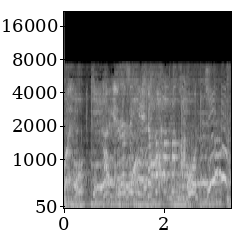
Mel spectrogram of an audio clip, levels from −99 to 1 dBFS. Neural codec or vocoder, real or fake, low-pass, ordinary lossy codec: codec, 16 kHz in and 24 kHz out, 2.2 kbps, FireRedTTS-2 codec; fake; 7.2 kHz; none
